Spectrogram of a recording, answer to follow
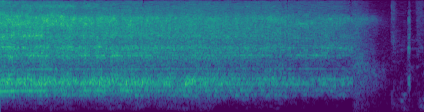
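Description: Handheld hair dryer blowing steadily over freshly painted fabric to dry the paint, growing gradually quieter and stopping just before the end.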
